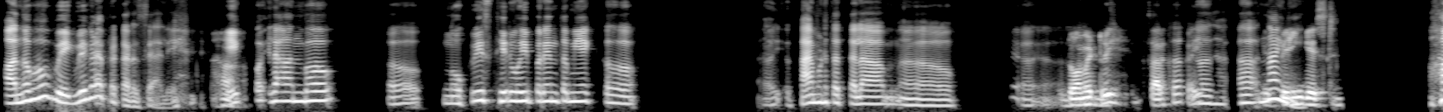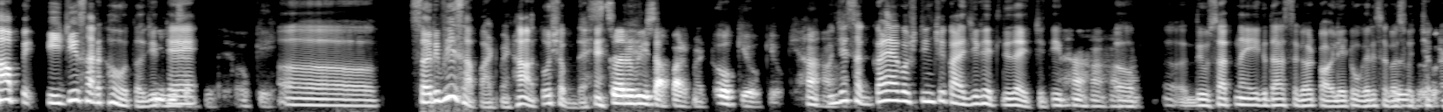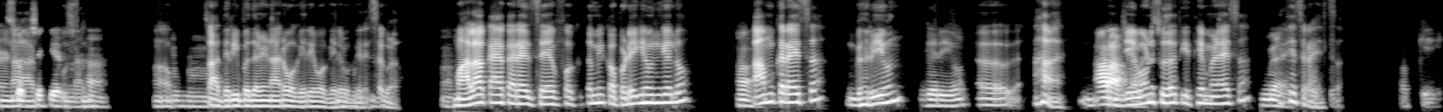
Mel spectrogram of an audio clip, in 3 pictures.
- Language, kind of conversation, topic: Marathi, podcast, नवीन शहरात किंवा ठिकाणी गेल्यावर तुम्हाला कोणते बदल अनुभवायला आले?
- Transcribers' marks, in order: tapping; chuckle; in English: "डॉर्मिटरीसारखं"; chuckle; other background noise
